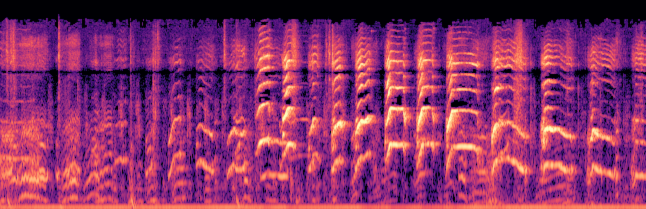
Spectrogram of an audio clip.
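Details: Australian Shepherd puppies about three weeks old in Mooresville, North Carolina, calling in a quickening series of high, arched whines, roughly three per second, building louder toward the middle, with a low indoor hum throughout.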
